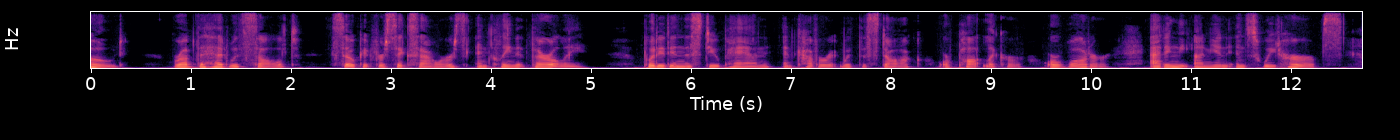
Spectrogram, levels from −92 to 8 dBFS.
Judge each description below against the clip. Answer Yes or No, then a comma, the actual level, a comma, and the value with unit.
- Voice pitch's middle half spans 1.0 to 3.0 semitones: Yes, narrow, 2.4 semitones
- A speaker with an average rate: Yes, average, 175 wpm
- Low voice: No, medium, 175 Hz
